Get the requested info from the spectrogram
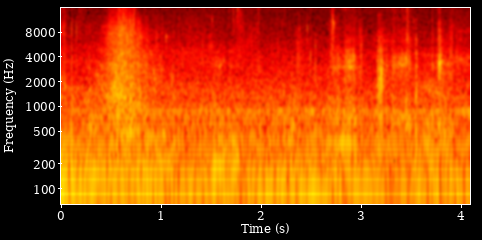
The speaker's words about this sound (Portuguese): Água, tem uma água aqui, delícia. Vou beber água.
